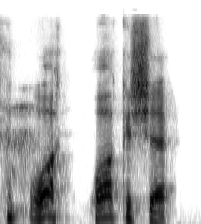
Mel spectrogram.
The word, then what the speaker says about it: Waukesha: Waukesha, I think that's it. No, that's right. We were saying, in Iowa in particular, we're saying Waukesha. It's Waukesha.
